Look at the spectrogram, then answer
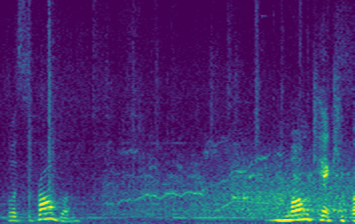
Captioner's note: revving automatic wheel chair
